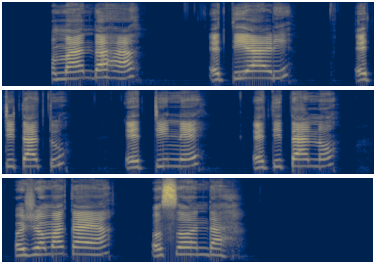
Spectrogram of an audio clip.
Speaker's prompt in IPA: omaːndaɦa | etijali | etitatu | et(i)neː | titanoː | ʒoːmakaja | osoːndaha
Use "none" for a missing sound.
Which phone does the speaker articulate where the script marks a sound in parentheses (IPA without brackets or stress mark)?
i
